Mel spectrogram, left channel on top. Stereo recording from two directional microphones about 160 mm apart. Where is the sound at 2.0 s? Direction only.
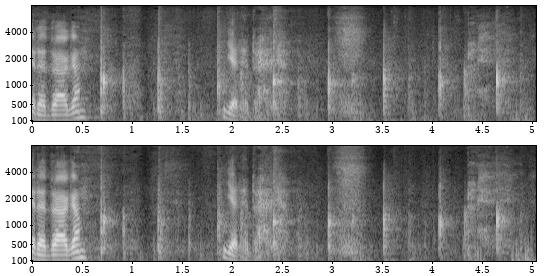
30° right (ahead or behind).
